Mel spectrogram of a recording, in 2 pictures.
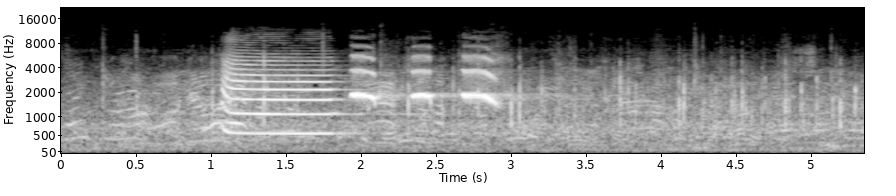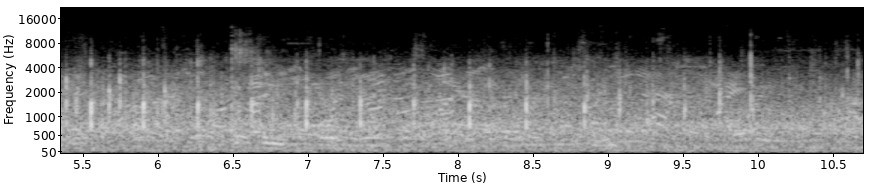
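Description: A horn gives one long steady blast about a second in, then three short blasts in quick succession, like the full-time hooter at a football ground. Faint voices and field noise follow.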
